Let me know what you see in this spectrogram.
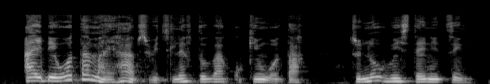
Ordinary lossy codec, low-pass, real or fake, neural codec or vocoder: none; none; fake; vocoder, 22.05 kHz, 80 mel bands, Vocos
